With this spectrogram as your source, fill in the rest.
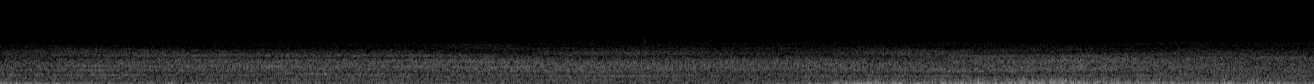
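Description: Wind rushes and buffets loudly, as if high up in the open air.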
